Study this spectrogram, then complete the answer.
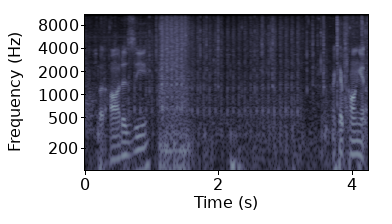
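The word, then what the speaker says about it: Audeze: It's supposed to be pronounced like Odyssey, but Odyssey. I kept calling it Audi's cuz I thought that's what it was.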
